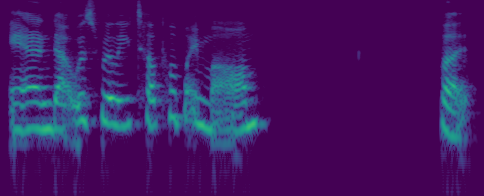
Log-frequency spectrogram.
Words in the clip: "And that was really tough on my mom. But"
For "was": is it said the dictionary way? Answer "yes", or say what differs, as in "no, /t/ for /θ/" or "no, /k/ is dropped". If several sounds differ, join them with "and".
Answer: yes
